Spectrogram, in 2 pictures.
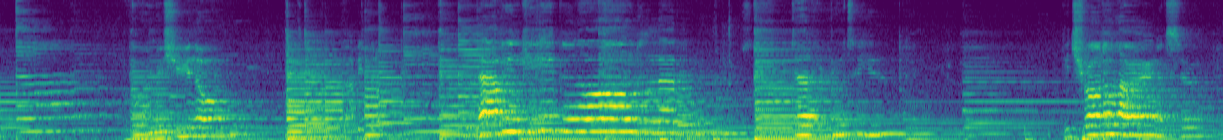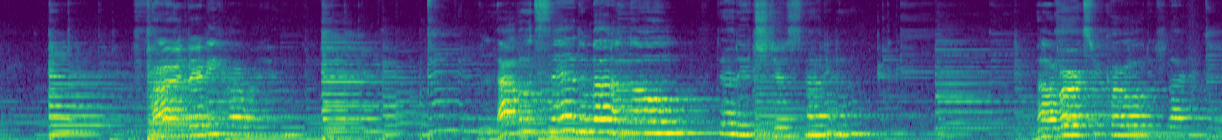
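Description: Live song: a strummed steel-string acoustic guitar with a man singing over it through a microphone.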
